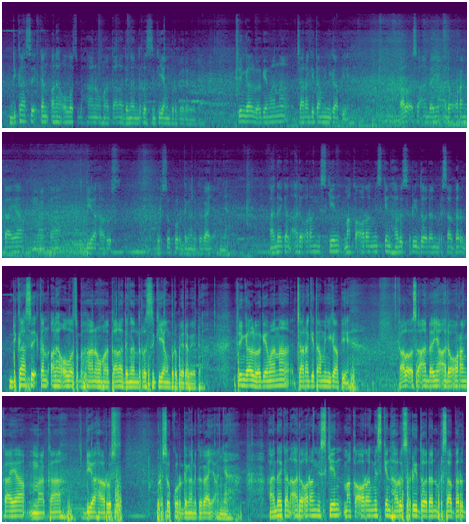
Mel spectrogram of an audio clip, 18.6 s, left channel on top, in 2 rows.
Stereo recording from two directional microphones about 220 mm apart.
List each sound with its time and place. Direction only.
0.2 s speech: 45° right (ahead or behind)
7.9 s speech: 45° right (ahead or behind)
12.5 s speech: 45° right (ahead or behind)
